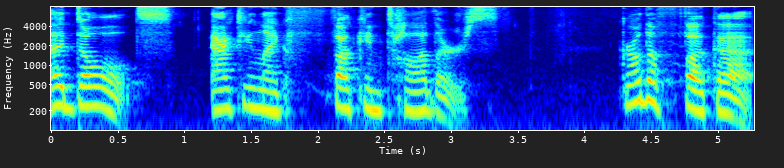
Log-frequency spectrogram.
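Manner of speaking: fed-up, exasperated venting with swearing. Complaining about people who burned down their own city, frustrated. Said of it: "I'm getting I'm getting frustrated".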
